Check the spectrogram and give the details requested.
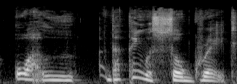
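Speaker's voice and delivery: sarcastic, dripping irony, slow swooping delivery. Showing an example of talking with irony: sarcastic tone. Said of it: "a lot of sarcasm and irony".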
